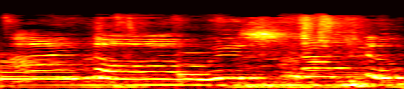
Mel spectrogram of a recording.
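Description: A woman singing a jazz tune into a microphone, live, over guitar and bass accompaniment.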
